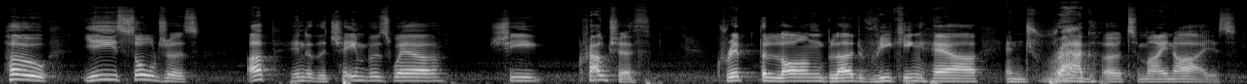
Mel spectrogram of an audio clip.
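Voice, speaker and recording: A performer voicing a vengeful, tormented Greek king, declaiming halting archaic verse in a dramatic reading of a tragedy. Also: medium pitch. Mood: bitter, wrathful.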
